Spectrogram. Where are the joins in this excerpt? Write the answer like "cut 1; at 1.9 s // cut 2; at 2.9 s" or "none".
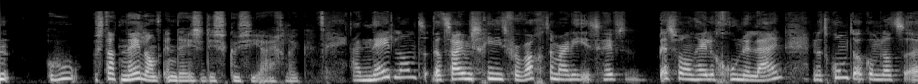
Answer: none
